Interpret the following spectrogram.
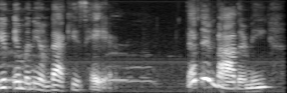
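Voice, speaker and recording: The tone is animated. Noticeable noise sits in the background. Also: woman. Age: 40s. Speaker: YouTube vlogger. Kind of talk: casual chat.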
